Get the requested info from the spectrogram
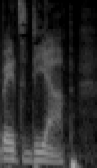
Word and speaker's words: Bates Diop: So uh, going forward, we're going to do our best to call him Keita Bates Diop, since that is what he has uh, made the decision on. He's requested that that be the pronunciation of his last name.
